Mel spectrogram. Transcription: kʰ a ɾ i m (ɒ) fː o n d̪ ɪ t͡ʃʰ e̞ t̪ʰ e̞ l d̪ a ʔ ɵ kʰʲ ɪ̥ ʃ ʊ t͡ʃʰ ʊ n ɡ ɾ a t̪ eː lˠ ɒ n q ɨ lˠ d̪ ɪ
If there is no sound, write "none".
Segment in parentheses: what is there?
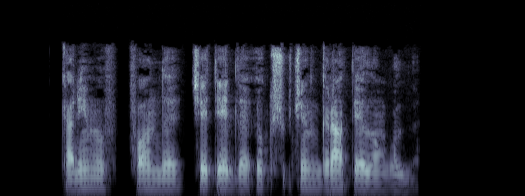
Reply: o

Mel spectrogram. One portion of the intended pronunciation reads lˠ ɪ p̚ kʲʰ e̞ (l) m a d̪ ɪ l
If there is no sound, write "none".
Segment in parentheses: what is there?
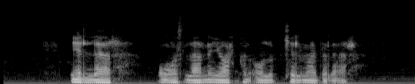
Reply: l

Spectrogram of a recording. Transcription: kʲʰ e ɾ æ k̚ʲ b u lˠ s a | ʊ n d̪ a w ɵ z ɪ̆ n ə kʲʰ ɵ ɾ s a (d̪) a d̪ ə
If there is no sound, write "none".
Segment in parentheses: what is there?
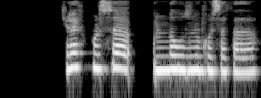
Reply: t̪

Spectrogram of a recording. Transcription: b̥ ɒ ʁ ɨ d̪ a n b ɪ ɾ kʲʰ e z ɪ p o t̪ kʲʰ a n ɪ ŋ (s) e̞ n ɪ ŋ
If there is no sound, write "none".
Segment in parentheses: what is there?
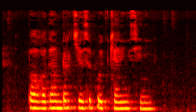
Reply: s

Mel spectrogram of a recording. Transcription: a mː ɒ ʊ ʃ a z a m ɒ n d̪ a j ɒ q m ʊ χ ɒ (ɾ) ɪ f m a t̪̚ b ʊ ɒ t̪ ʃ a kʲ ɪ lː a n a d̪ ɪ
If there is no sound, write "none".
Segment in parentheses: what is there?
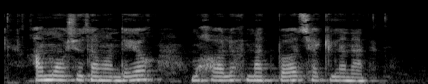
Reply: l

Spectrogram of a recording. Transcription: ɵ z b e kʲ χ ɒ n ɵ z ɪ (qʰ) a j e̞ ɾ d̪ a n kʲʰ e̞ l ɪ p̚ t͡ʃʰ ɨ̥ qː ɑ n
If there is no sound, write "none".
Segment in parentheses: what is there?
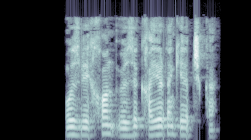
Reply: qʰ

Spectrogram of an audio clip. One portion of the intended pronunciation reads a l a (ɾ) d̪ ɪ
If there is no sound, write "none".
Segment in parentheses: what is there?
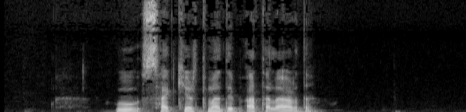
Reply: ɾ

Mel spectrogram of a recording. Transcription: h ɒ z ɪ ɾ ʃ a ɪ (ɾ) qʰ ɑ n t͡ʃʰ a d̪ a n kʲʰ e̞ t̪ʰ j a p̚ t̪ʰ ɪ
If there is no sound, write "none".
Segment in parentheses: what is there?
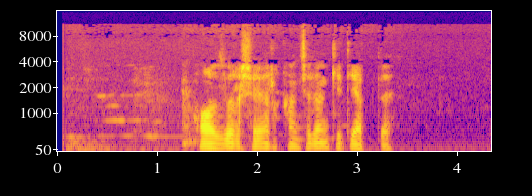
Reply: ɾ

